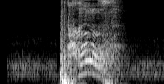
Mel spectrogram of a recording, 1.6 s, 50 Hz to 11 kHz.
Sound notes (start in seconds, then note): 0.6 crash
